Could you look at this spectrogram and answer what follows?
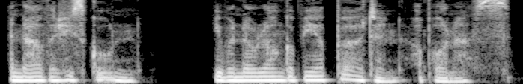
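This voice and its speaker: A woman voicing a pompous, obsessive gentleman suitor in a storybook reading, speaking in a haughty, clipped way. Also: mid-range voice, fairly quick, gravelly, husky, dry recording, clean studio sound, voice pushed down. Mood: justifying.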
